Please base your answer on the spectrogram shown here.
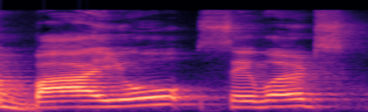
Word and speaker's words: Biot: थोड़ा बहुत इंट्रोडक्शन और बायो-सेवर्ट्स लॉ पढ़ाएंगे, ठीक है। बायोट लिखा होता है किताब में, टी लिखा होता है तो टी साइलेंट होता है। बायो-सेवर्ट्स लॉ पढ़ाएंगे जिससे हम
